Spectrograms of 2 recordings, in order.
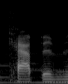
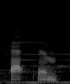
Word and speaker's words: Capim: cream in our that Capim is kind of famous for now, apparently. Cat Pim. 2 syllables. Cat Pim. Capim. So they got to have some ice cream.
